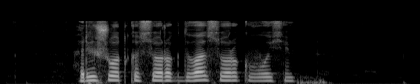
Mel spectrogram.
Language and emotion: Russian, neutral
